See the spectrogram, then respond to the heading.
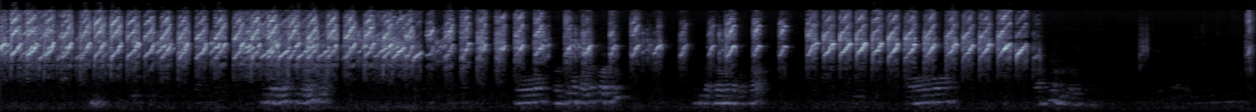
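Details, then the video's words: Munia chicks begging while being fed, with dense, high, rasping chirps that alternate with low gulping or handling sounds, then fade to near silence at the end. "Kasi Makan anak Burung Emprit"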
